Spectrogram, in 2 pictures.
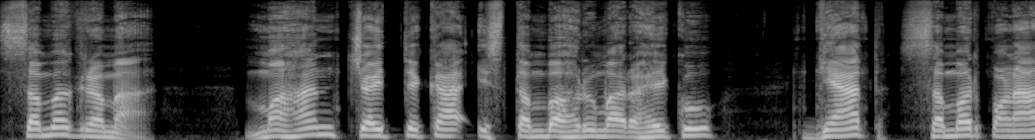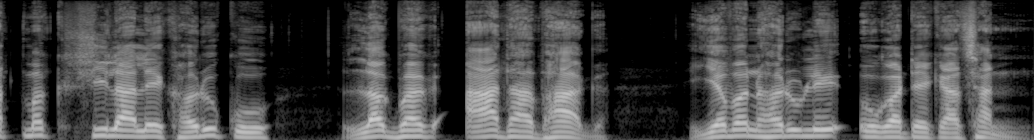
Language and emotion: Nepali, neutral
